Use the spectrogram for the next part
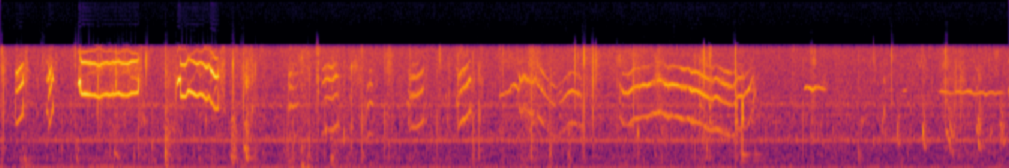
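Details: Staffordshire Bull Terrier puppies, five days old, a litter from Gladius, squeaking and whimpering in high, thin, wavering cries, some rising and falling in pitch, several pups overlapping in quick irregular bursts, with a low steady hum underneath.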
